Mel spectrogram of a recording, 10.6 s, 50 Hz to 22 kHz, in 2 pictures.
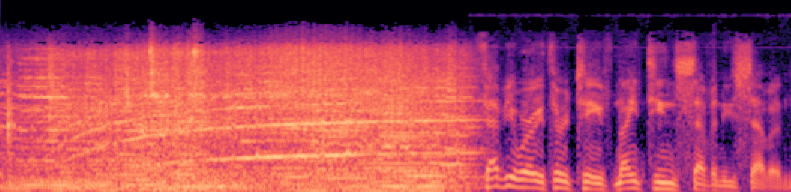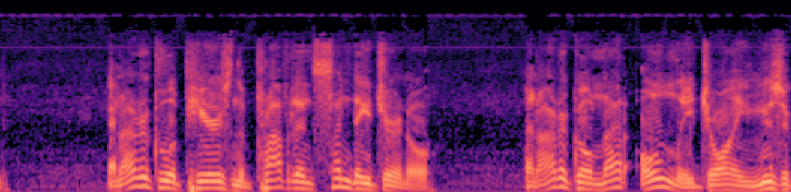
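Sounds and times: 
engines of cars closing in roaring and revving: 0:00.0 - 0:03.2
speech: 0:03.4 - 0:05.4, 0:06.0 - 0:08.2, 0:08.8 - 0:10.5.

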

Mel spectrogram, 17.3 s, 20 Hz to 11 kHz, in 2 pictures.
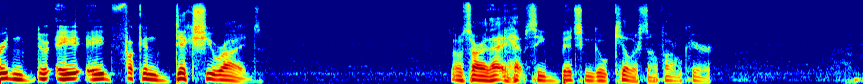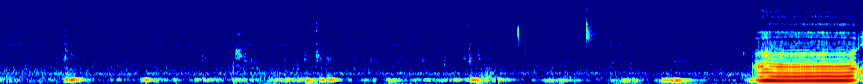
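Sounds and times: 
speech: 0:00.0 - 0:02.6, 0:04.5 - 0:07.2, 0:16.2 - 0:17.2
low steady hum: 0:00.0 - 0:17.2
typing on a computer keyboard: 0:11.6 - 0:12.2, 0:12.9 - 0:13.6.

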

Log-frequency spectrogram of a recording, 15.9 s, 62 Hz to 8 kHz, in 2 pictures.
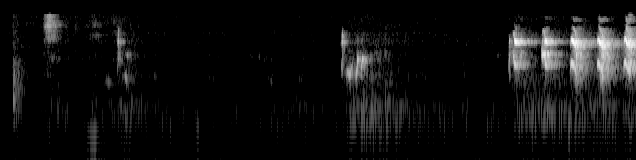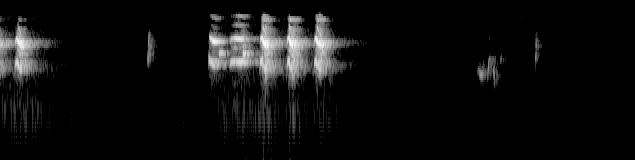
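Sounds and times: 
wild turkey hen calling kee-kee run into yelps: 0:00.6 - 0:01.8, 0:04.2 - 0:04.8, 0:06.3 - 0:08.7, 0:09.7 - 0:12.4, 0:13.9 - 0:14.8.

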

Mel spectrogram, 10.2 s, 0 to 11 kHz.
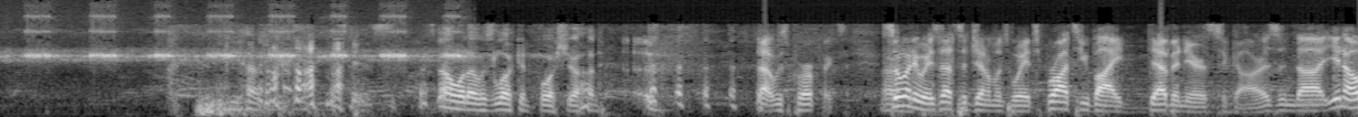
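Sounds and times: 
crickets chirping: 0:00.0 - 0:03.6
laughter: 0:01.2 - 0:06.3
speech: 0:01.5 - 0:10.1.

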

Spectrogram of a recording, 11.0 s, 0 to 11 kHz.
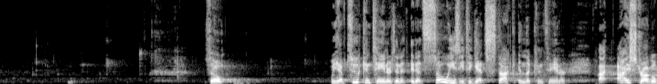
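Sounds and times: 
person drinking water: 0:02.4 - 0:03.3
speech: 0:03.5 - 0:04.1, 0:05.5 - 0:10.9.

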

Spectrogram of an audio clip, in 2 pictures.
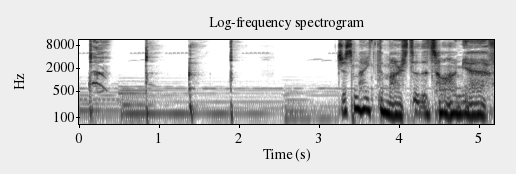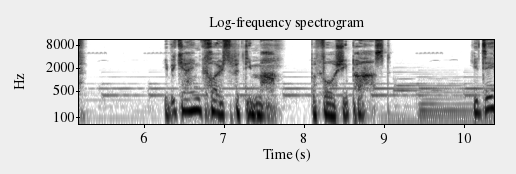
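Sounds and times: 
person coughing: 0:00.1 - 0:02.0
speech: 0:03.2 - 0:05.3, 0:06.3 - 0:10.3.

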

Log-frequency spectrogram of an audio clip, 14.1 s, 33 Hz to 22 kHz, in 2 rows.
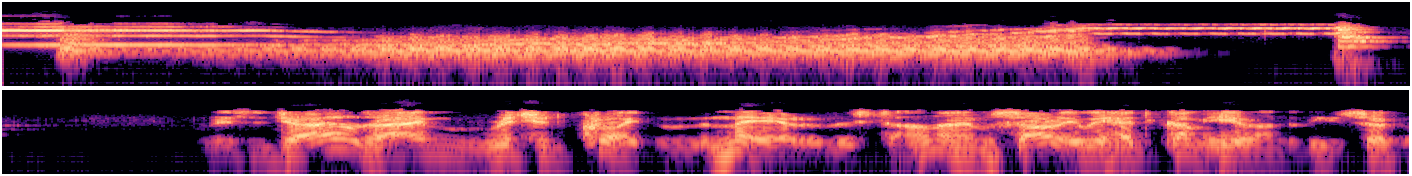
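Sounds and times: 
police sirens wailing: 0:00.0 - 0:06.0
speech: 0:08.2 - 0:14.0.

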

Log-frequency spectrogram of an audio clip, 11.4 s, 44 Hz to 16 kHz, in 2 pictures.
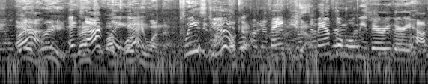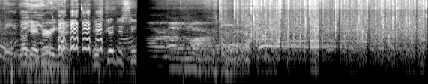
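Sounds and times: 
speech: 0:00.1 - 0:07.6
laughter: 0:06.4 - 0:07.3
crowd applause: 0:08.6 - 0:11.4.

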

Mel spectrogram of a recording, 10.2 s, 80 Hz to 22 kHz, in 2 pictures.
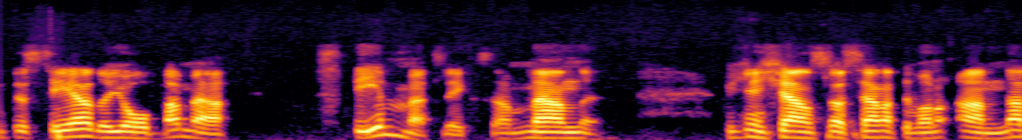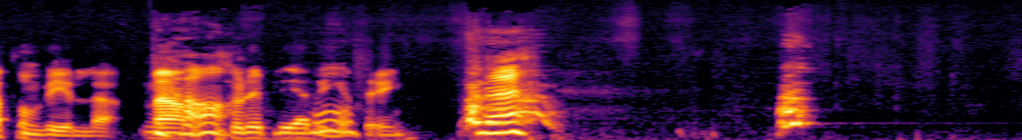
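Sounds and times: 
speech: 0:00.0 - 0:08.0
dog barking: 0:06.7 - 0:08.1, 0:09.0 - 0:09.4.

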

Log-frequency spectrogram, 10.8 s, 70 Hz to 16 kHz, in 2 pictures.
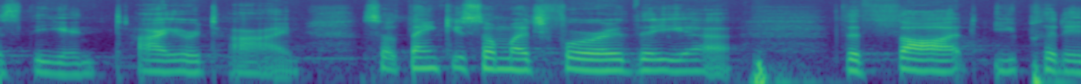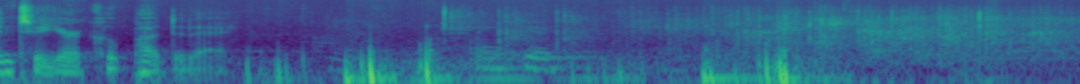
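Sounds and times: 
speech: 0:00.0 - 0:06.7
audience clapping in a mosque: 0:07.5 - 0:10.7.

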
